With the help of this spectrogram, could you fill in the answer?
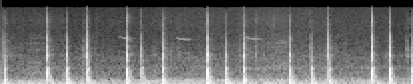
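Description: Fingertips and nails tap and scratch the cover of a large, solid, flat laminated cardboard hardcover book. Sixteen sharp, dry taps fall in an uneven rhythm, each dying away almost at once, with a soft low scratching rustle filling the gaps between them.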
